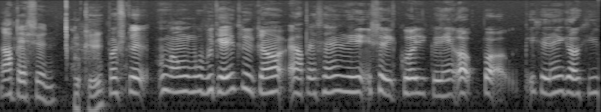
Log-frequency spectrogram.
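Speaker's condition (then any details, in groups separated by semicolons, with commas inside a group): Cerebral palsy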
